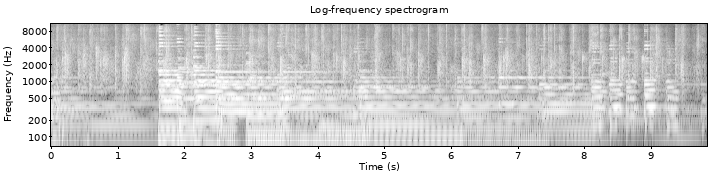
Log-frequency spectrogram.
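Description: A crowd claps steadily along with loud, sustained organ-like music. The clapping is a dense, rhythmic patter that rises a little toward the end, with no one speaking.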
